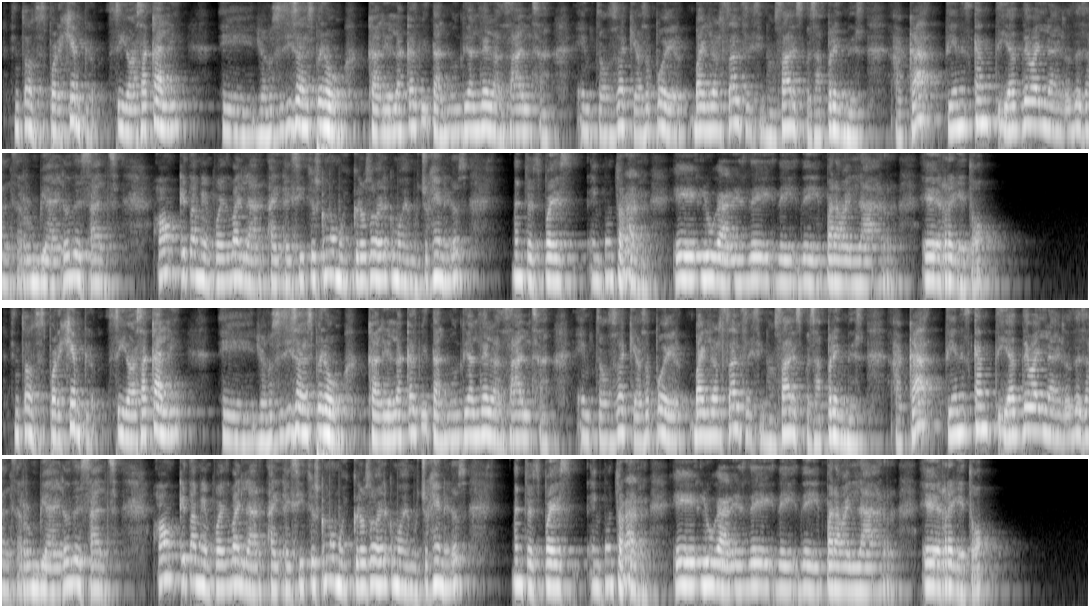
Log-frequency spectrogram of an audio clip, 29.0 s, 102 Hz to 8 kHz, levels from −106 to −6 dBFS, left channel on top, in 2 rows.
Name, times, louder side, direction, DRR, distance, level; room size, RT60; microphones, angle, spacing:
voice 1, 0.2-2.4 2.6-21.0 21.3-27.5, right 1 dB, 25° right, 5 dB, 1.9 m, -24 dB
20.5 x 13.0 x 4.4 m, 0.75 s
head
